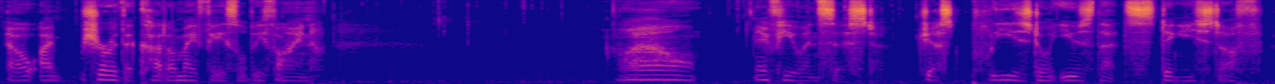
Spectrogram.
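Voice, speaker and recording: A woman playing an affectionate orc warrior girlfriend in an intimate audio roleplay, speaking softly and tenderly with a husky voice. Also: deep voice, fairly even intonation, heavily acted. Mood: calm, reassuring. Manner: soft, tender, unhurried, often near a whisper.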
